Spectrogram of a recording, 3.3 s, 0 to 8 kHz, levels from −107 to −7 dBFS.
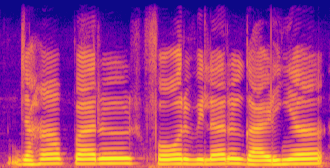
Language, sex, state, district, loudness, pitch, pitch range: Hindi, female, Madhya Pradesh, Bhopal, -10 LUFS, 220 Hz, 215-230 Hz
